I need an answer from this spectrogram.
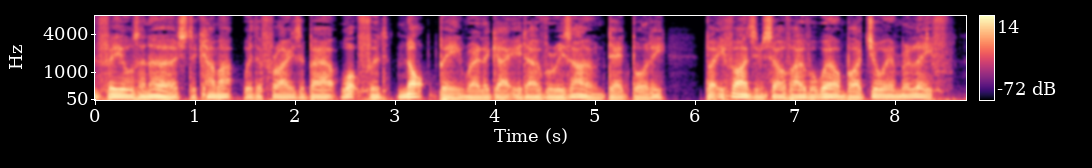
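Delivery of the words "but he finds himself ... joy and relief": ordinary delivery, nothing marked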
